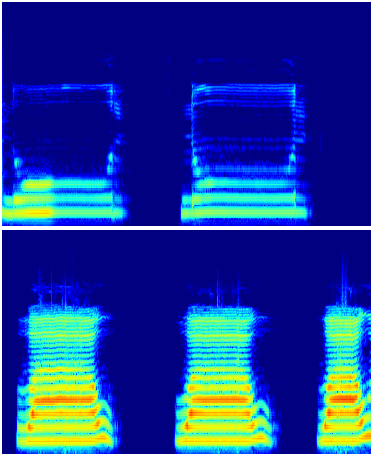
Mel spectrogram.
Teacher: दोनों होठों को गोल करके अदा किया जाता है।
